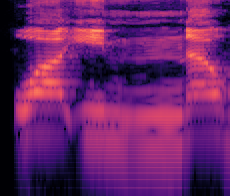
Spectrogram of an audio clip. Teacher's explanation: یہاں نون مشدد پر غنہ کریں گے اور آگے ہا کے اوپر الٹا پیش ہے تو اس کو کھینچ کر ادا کیا جائے گا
